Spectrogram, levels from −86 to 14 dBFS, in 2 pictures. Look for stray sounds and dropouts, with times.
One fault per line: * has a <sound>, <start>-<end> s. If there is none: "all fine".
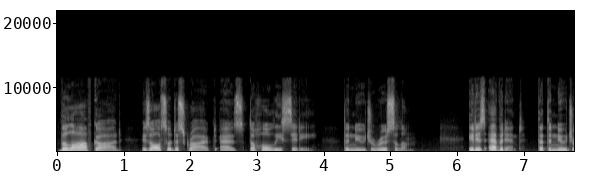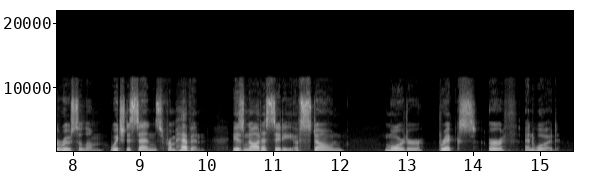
all fine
